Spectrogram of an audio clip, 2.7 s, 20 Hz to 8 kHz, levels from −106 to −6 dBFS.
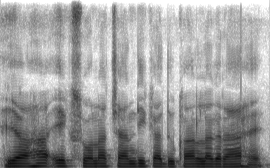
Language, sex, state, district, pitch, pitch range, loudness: Hindi, male, Jharkhand, Garhwa, 125 Hz, 120-130 Hz, -16 LUFS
